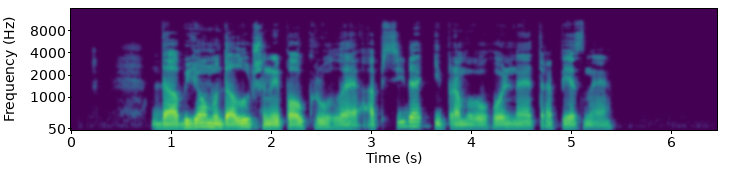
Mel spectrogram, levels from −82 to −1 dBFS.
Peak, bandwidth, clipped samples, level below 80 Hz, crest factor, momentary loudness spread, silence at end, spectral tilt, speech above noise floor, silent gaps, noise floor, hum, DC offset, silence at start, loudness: 0 dBFS; 11 kHz; under 0.1%; -48 dBFS; 20 dB; 11 LU; 1.05 s; -6.5 dB/octave; 58 dB; none; -76 dBFS; none; under 0.1%; 0.8 s; -19 LUFS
